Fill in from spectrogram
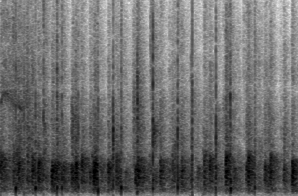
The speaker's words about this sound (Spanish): Eh, y pues gracias a todos y pues aplausos porque nos salió bien. Gracias por acompañarnos.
